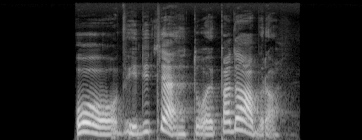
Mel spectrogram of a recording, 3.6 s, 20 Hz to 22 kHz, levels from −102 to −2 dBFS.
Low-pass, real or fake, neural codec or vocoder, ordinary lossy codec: 19.8 kHz; real; none; none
